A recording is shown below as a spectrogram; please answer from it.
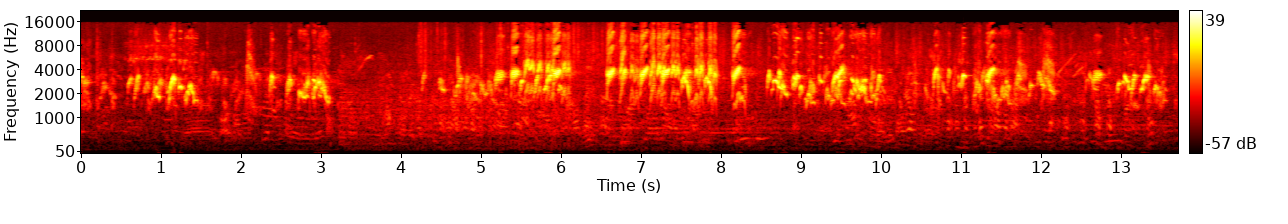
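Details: Training session for red-whiskered bulbul fighting song (hót đấu): loud, repeated phrases of bright warbled whistles and chatter, coming in bursts of a second or two with brief gaps throughout.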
